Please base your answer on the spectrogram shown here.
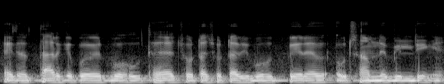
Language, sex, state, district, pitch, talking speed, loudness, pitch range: Hindi, male, Bihar, West Champaran, 95 Hz, 200 wpm, -12 LUFS, 90-95 Hz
